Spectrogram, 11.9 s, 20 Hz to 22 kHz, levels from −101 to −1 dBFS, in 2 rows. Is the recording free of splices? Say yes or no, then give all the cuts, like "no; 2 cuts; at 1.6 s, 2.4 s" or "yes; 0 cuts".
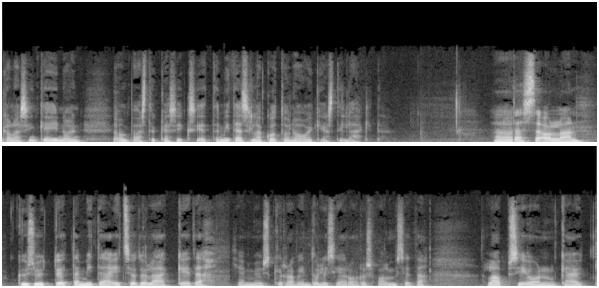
no; 4 cuts; at 1.1 s, 5.1 s, 6.0 s, 8.2 s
